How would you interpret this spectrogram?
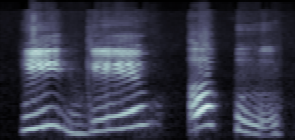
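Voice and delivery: very slow, word by word; slow model. Shown as a demonstration. Teacher first says the answer slowly to students. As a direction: drag it out for learners.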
